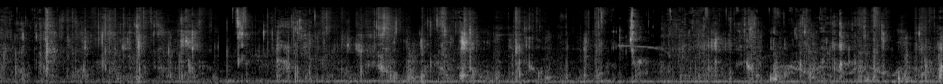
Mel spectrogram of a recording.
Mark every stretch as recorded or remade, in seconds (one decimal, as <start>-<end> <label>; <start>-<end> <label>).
0.0-0.6 recorded; 0.6-2.8 remade; 2.8-3.2 recorded; 3.2-6.0 remade; 6.0-8.6 recorded; 8.6-9.4 remade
